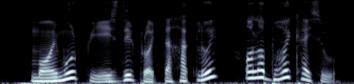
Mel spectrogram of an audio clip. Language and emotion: Assamese, fearful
